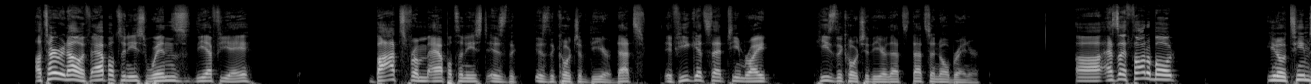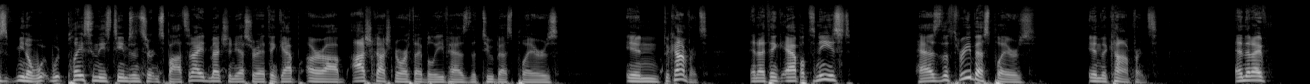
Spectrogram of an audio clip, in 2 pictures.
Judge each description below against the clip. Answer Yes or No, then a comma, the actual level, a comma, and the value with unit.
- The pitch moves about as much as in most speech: No, wide, 6.4 semitones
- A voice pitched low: No, medium, 145 Hz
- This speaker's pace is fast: Yes, fast, 225 wpm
